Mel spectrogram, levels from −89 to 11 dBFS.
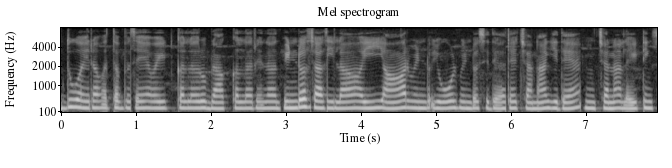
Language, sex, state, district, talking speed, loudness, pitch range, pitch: Kannada, female, Karnataka, Raichur, 150 wpm, -16 LUFS, 220-230 Hz, 225 Hz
